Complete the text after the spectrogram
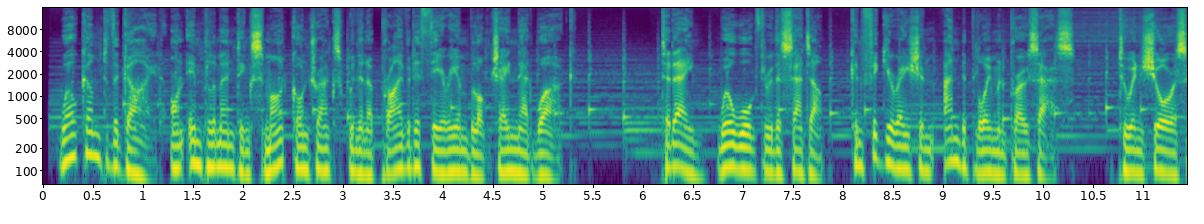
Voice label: UK English Explainer

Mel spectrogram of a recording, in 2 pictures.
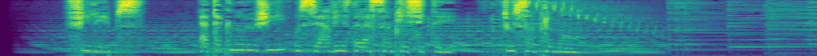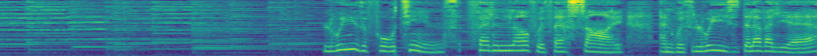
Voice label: French

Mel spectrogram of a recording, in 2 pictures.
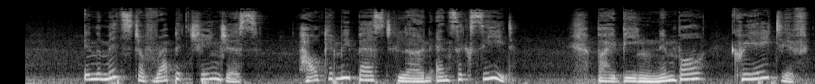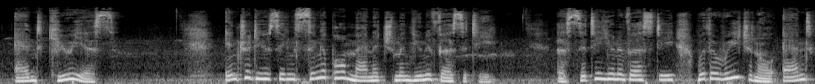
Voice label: Asian English; SMU

